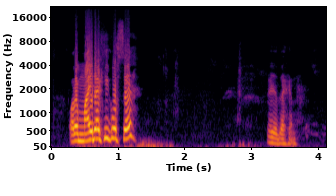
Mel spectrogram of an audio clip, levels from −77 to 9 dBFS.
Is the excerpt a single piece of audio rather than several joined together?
no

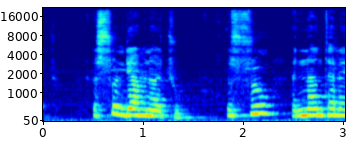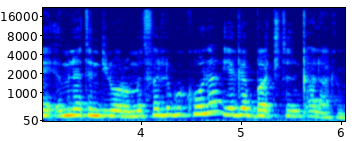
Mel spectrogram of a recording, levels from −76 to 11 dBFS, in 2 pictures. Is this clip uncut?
yes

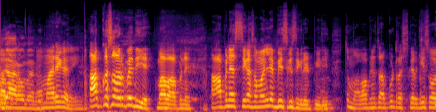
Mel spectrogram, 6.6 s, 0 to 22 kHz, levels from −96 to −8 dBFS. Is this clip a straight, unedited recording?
no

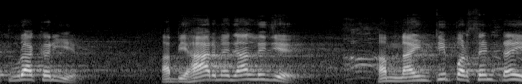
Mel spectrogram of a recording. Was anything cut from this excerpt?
no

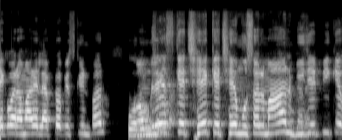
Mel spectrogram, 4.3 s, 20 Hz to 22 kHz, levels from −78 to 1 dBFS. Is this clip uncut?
no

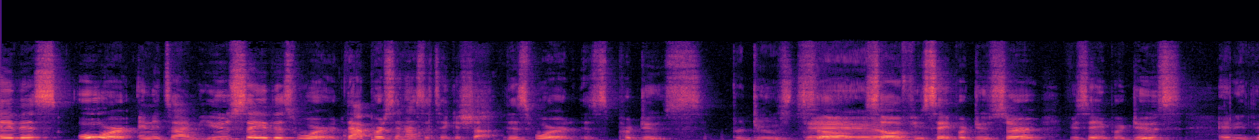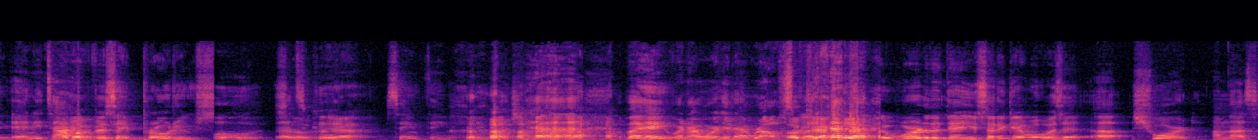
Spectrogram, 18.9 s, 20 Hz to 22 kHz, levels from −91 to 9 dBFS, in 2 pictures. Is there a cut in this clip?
yes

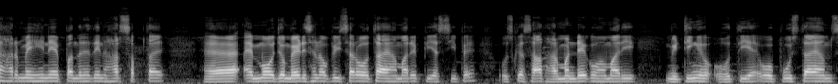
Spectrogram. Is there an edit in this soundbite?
no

